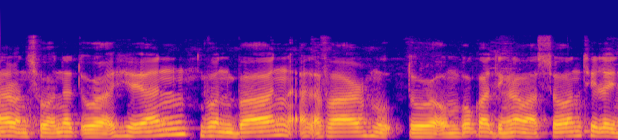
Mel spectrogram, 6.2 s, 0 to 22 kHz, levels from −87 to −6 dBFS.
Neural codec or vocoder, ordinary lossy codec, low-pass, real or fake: none; none; none; real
